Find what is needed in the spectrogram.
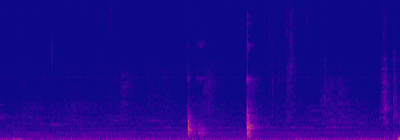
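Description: Two light, sharp clinks on a glass baking dish, about half a second apart, as shrimp and vegetables are arranged in it by hand.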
